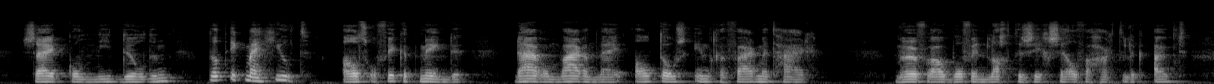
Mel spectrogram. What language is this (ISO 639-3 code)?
nld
